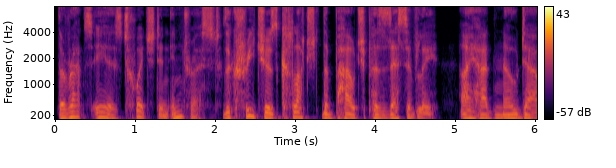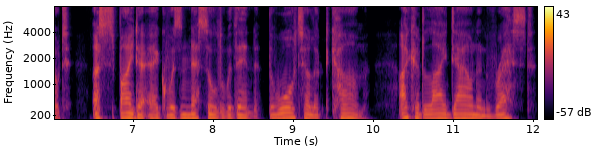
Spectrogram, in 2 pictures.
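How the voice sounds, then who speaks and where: A man playing a composed, brooding fantasy adventurer in a video game, telling events in a measured, dramatic way. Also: on the low side, dry recording, studio quality. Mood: musing. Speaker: player character voice. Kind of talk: scripted game narration and character lines.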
